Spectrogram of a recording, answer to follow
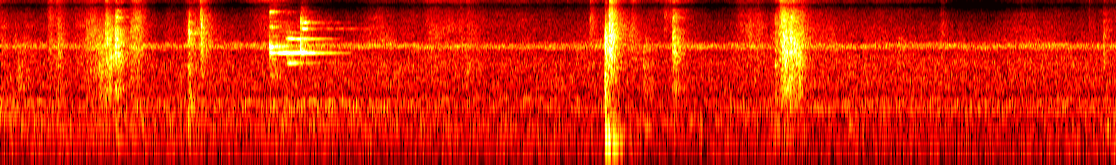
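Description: Knocks and clunks inside an enclosed cargo trailer over a steady low hum, the sharpest knock about four and a half seconds in and a softer one near six seconds.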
